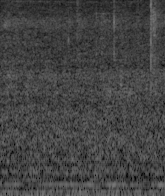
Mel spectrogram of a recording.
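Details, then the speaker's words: Maruti Suzuki WagonR K-series petrol engine idling with a low lumpy uneven beat; cylinder one dead, not firing; water seen on spark plug, gasket suspected. "ये पहला cylinder काम ही नहीं कर रहा इस बिल्कुल भी देखिए कतय आला हुआ पड़ा है"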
